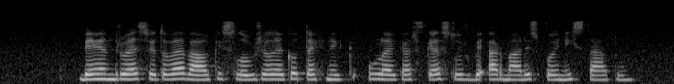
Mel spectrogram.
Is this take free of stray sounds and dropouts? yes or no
yes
